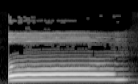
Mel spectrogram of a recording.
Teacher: इन स्वरों के उच्चारण में तिगुना समय लगता है। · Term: प्लुत स्वर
